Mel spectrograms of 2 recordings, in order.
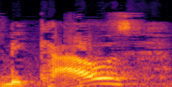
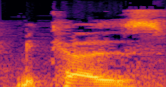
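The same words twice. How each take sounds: First: The second syllable sounds like the word 'cows'. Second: The second syllable does not sound like 'cows'. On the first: The speaker calls it wrong. "verbo to be, ser, cows, vacas" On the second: The speaker calls it right. "Não"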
